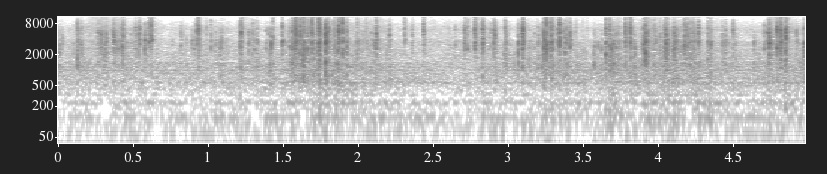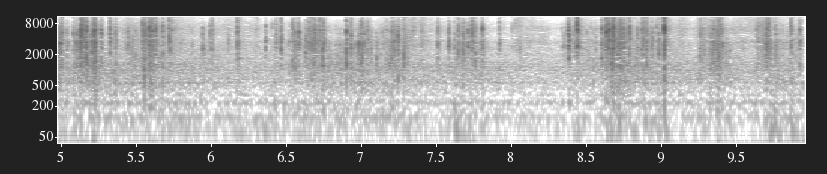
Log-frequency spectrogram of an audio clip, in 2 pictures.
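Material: Paper.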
